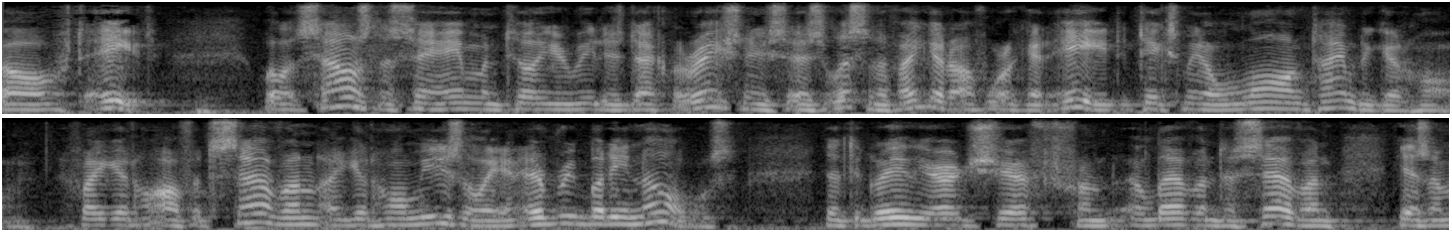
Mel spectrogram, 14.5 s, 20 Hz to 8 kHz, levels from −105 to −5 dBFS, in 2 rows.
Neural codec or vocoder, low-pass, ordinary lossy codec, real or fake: none; 7.2 kHz; Opus, 32 kbps; real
